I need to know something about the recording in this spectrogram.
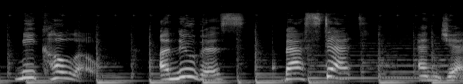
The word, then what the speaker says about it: Mikolo: Before we lift some pronunciations, it's Micolo, Anubis, Bastet, and Jed.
